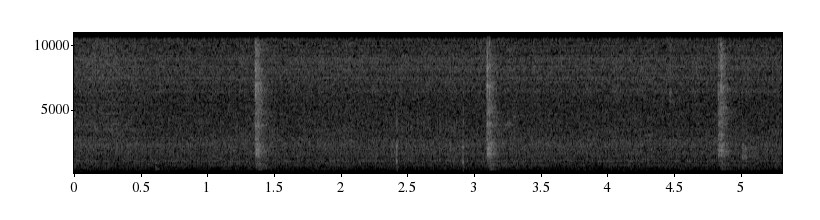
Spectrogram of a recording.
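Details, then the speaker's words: Commodore 1541 disk drive formatting a disk in a torture (burn-in) test: crisp single ticks every second or two over a quiet hiss, the head stepping track to track; drive sounds healthy. "So you can hear the head doing its thing. I think what we're going to do here is let this run through once."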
